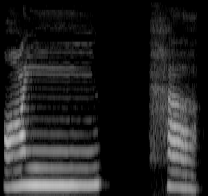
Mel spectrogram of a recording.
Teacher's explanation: اسے سیر حاصل طور پر لمبا کر کے پڑھا جاتا ہے، جیسے کہ عین، ہا۔ ہا کو ہم صرف 2 حرکات جتنا لمبا کریں گے، لیکن عین اس کو ہم سیر حاصل طور پر لمبا کریں گے۔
